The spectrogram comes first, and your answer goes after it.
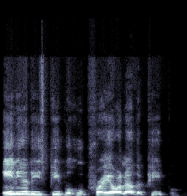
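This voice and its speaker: A man with a deep voice hosting a casual podcast discussion, talking emphatically and projecting his voice. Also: quick pace. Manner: emphatic, projects his voice loudly, preachy street talk. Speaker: podcast host.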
